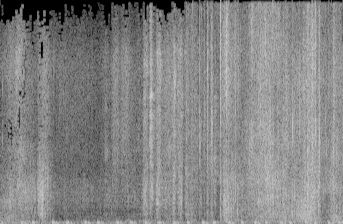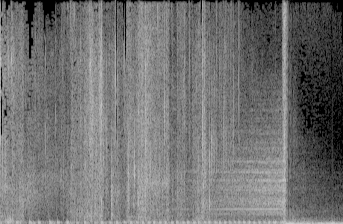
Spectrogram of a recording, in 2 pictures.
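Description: Soundtrack music: a fast, pulsing bass beat with hissing, swishing noise layered over it, ending in a sudden deep bass boom near the end.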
